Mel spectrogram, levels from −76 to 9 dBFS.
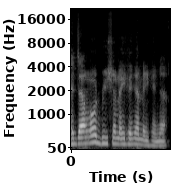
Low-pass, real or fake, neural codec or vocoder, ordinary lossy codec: none; fake; codec, 44.1 kHz, 2.6 kbps, DAC; none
